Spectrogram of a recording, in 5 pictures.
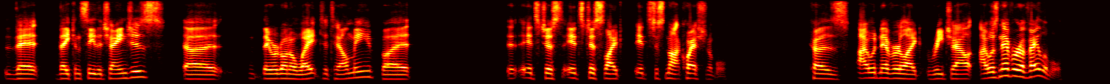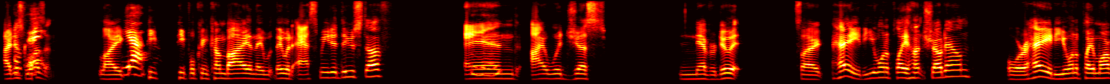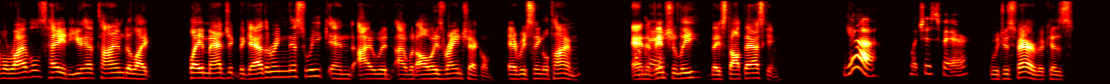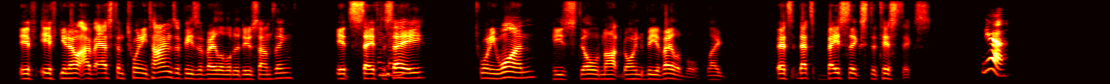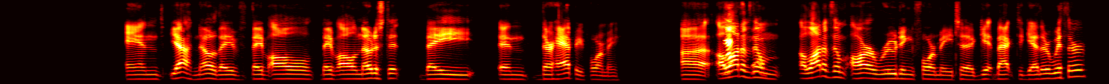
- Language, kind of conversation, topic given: English, unstructured, Have your personal beliefs changed over time, and if so, how?
- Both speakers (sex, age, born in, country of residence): female, 35-39, United States, United States; male, 35-39, United States, United States
- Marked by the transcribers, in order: tapping; background speech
